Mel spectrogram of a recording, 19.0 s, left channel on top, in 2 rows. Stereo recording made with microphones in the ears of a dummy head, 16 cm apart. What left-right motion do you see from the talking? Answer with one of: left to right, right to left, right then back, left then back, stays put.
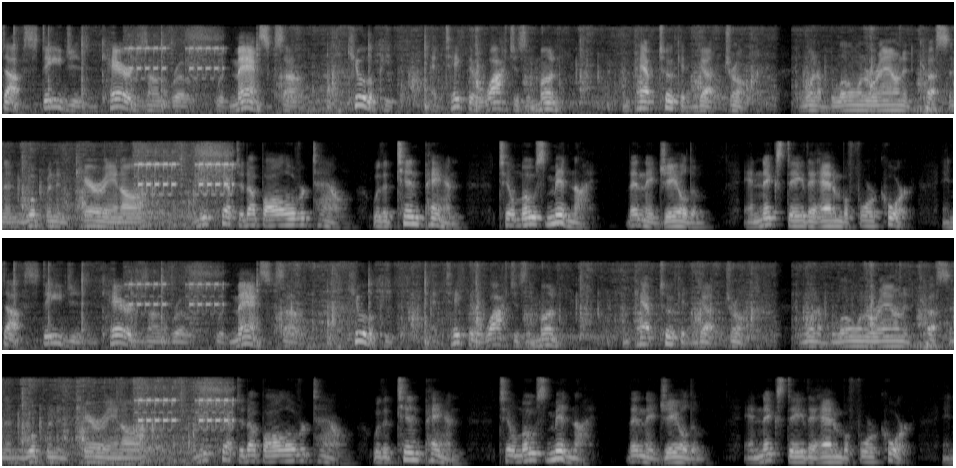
stays put.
